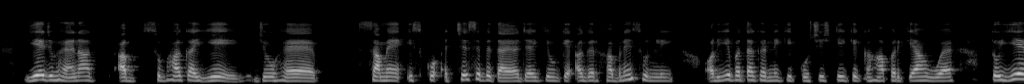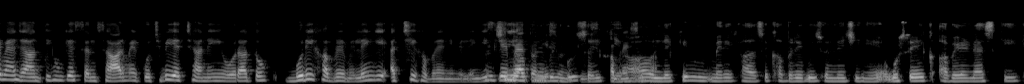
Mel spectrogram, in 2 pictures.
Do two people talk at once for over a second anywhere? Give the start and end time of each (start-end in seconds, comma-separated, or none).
15.1-16.8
